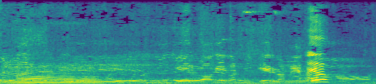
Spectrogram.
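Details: Limousin cattle of Belgian type, a prize animal drawing a crowd, gives a drawn-out harmonic moo in the first second, followed by lower murmurs and a short rising cry near the end amid background voices and music.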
